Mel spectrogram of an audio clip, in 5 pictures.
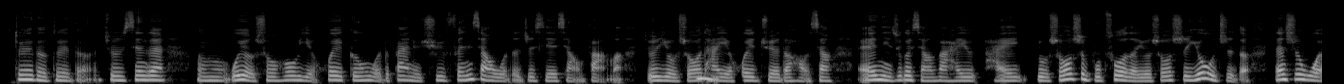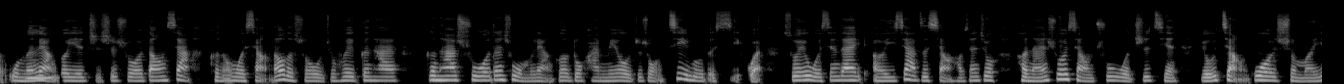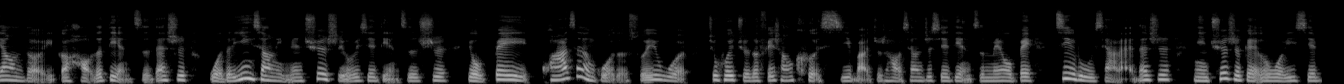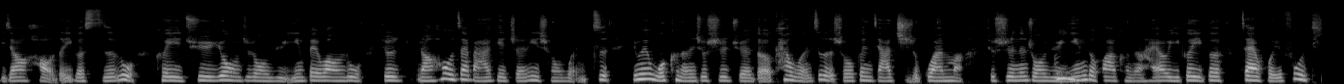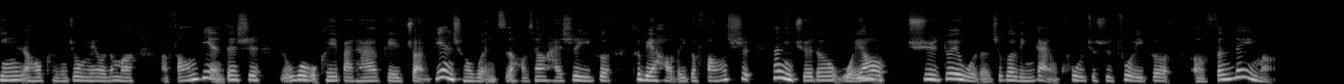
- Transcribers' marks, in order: tapping; other background noise
- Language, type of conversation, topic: Chinese, advice, 你怎样才能养成定期收集灵感的习惯？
